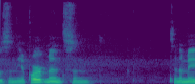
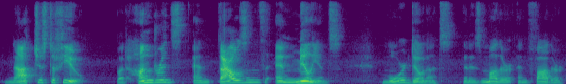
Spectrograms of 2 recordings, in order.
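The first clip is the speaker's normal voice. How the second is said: lively read-aloud voice for a class; brighter, higher storytelling voice; storybook narration; 5 semitones higher, 5 dB louder than usual. A narrator's reading. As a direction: read it to the kids, with bounce and wonder. Teacher reads picture book aloud.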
